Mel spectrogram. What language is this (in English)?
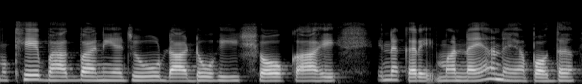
Sindhi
